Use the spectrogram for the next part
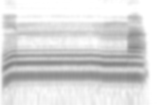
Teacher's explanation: নুনের উপরে তাসদিদ, অজীব গুন্না, তাই আমরা এখানে গুন্না করে পড়বো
